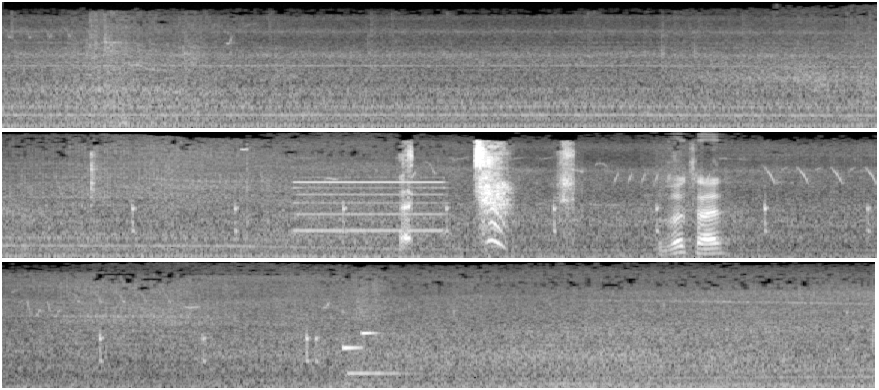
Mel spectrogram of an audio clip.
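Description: A bus engine hums steadily, its pitch falling and rising with speed.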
